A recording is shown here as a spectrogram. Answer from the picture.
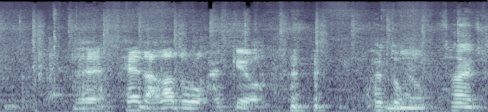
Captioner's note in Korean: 허허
